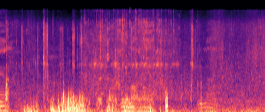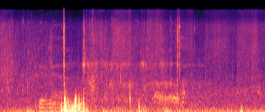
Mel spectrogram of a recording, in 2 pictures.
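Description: Wind buffeting a phone microphone in gusts, heaviest about a second in and again around seven seconds, over a steady low rumble. Short indistinct voice sounds come and go between the gusts.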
